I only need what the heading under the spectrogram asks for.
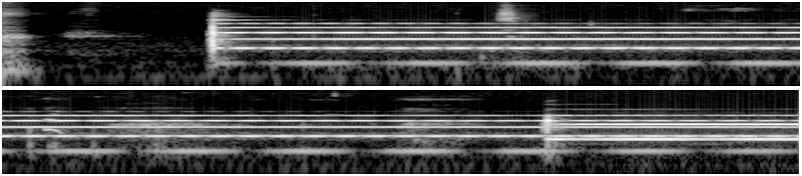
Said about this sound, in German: Zwei Gongs machen wir.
